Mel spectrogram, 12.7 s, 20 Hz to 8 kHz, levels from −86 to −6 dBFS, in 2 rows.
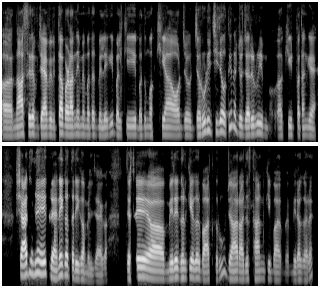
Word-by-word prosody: अ, 115 0 -1
ना 130 +2 +4
सिर्फ 145 -2 -1
जैव 125 0 +4
विविधता 130 +4 +2
बढ़ाने 130 0 +2
में 130 0 -10
मदद 125 0 -5
मिलेगी, 125 +5 -7
बल्कि 130 +1 -5
मधुमक्खियाँ 125 0 -5
और 120 +1 -3
जो 125 -1 -7
ज़रूरी 160 +9 -2
चीज़ें 165 +2 -4
होती 170 +9 -2
हैं - - -7
ना 240 - -4
जो - - -4
ज़रूरी 140 +4 -2 0.3
अ, 115 - -5
कीट 130 -2 -6
पतंगे 120 -1 -5
हैं, 110 - -6 0.4
शायद 185 +4 +8
उन्हें 210 +1 +2
एक 200 0 +4
रहने 140 +7 +6
का 185 - +3
तरीका 125 -4 -1
मिल 100 -3 -15
जाएगा 95 0 -8 0.4
जैसे 160 0 +4
अ, 125 -3 +6
मेरे 135 +4 +2
घर 140 0 -4
की 150 - +1
अगर 140 -1 0
बात 115 +1 -2
करूँ 220 +6 -13
जहाँ 125 -1 +1
राजस्थान 125 +2 -4
की 130 - -9
बा 110 -1 -4
में 110 - -19
मेरा 115 +1 -7
घर 110 -2 -10
है - - -9
130 Hz, 230 wpm, -24 LUFS, 120-145 Hz, 0.4 s, शायद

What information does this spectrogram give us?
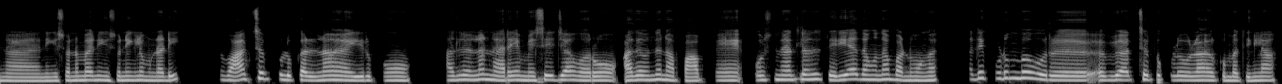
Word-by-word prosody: ஆ - - 0 0.3
நீங்க 175 +1 0
சொன்ன 190 0 +1
மாரி 200 0 +2
நீங்க 195 -2 0
சொன்னீங்களே 195 +1 +1
முன்னாடி 185 +1 +1 0.6
வாட்ஸ்சப் 235 +6 0
குழுக்கள்லாம் 205 -1 +1 0.2
இருக்கும். 185 0 -2 0.4
அதுலலாம் 215 +3 +1
நெறய 195 +2 +2
மெசேஜா 205 +2 +1
வரும் 185 0 +2
அத 190 - +3
வந்து 220 +3 +1
நான் 195 -1 -1
பார்ப்பேன், 185 +1 -2 0.2
ஒரு 205 - 0
சில 220 0 -2
நேரத்துல 225 +2 +1
வந்து 240 0 +1
தெரியாதவங்க 225 +2 +1
தான் 230 -2 0
பண்ணுவாங்க. 190 -1 +1 0.4
அதே 280 +5 -1
குடும்ப 290 +1 0 0.2
ஒரு 205 -2 +2 0.6
வாட்ஸ்சப் 210 +2 0
குழுவலாம் 195 -1 +1
இருக்கும் 185 -1 -2
பாத்தீங்களா. 180 +1 0
200 Hz, 150 wpm, -22 LUFS, 190-220 Hz, 0.6 s, அத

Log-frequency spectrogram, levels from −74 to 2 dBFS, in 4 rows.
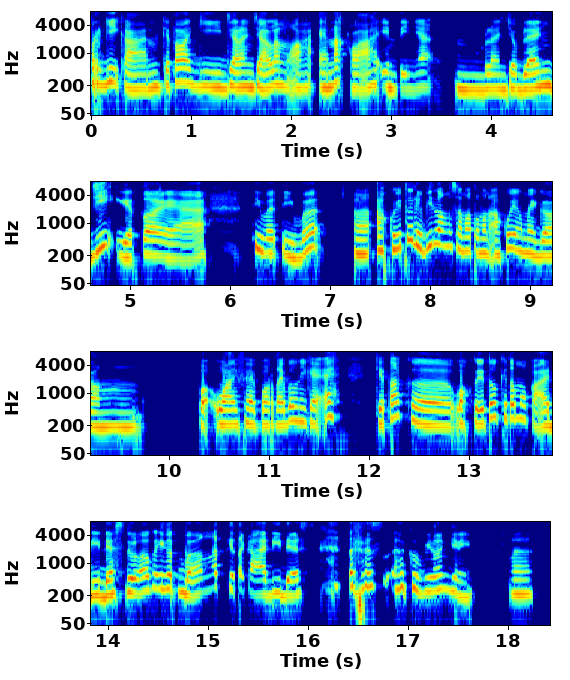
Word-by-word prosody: pergi 230 +1 +1
kan. 180 +1 0
Kita 215 +3 0
lagi 195 -4 -2
jalan-jalan, 195 +1 +2
wah 185 - -2
enak 190 +5 0
lah 180 +4 -1
intinya. 180 0 -5 0.3
Belanja 175 +1 -3
belanji 205 - +3
gitu 190 +2 +1
ya, 180 -5 0 0.5
tiba-tiba, 230 0 +1 0.4
eee, 220 0 +3
aku 260 +2 +2
itu - - +2
sudah 315 -7 +4
bilang 350 +1 +3
sama 260 -3 +1
teman 230 -1 -1
aku 250 +8 0
yang 255 -4 -1
megang 195 -2 0 0.6
po - - +5
Wi-Fi 220 0 +3
portable 215 +3 +1
nih, 245 - -2
kayak, 225 - 0
"Eh, - - -17 0.4
kita 290 +7 +2
ke" 210 -7 +3
waktu 225 0 +2
itu 305 - +5
kita 290 0 +3
mau 275 - -1
ke - - -5
Adidas 205 +1 +2
dulu. 235 -1 +5
Aku 260 - -2
ingat 280 -1 +2
banget 230 +6 0
kita 275 - -1
ke 240 - -2
Adidas. 210 -1 -2 0.3
Terus 315 0 +1
aku 290 0 0
bilang 260 +3 -1
gini, 205 -4 -4 0.4
eee 220 0 -2
215 Hz, 165 wpm, -23 LUFS, 195-250 Hz, 0.6 s, po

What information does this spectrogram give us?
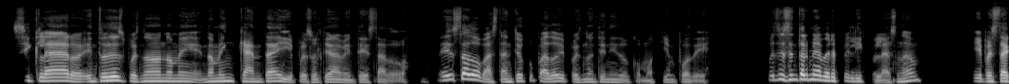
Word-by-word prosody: Sí, 180 - -4
claro. 165 -4 +5
Entonces, 170 +7 +4
pues 140 -2 -3
no, 150 +2 +2
no 145 -1 0
me 140 -6 -3
no 135 +4 -1
me 145 - 0
encanta 145 -2 +1
y, 130 -7 0
pues, 110 +1 -7
últimamente 110 -3 -4
he - - -3
estado 105 -3 -9 0.2
he 195 - -2
estado 230 -2 +4
bastante 125 +5 -2
ocupado 140 -1 -2
y, 150 - -1
pues 110 -4 -8
no 120 +1 -6
he - - -7
tenido 115 -4 -7
como 85 -1 -12
tiempo 105 -1 -10
de, 75 -3 -11 0.6
pues, 205 +2 -6
de 225 - +3
sentarme 220 0 +5
a - - +6
ver 175 -3 +4
películas, 125 - -6
¿no? 170 +9 -3 0.5
Y 150 -2 -1
pues, 140 -1 +1
esta 145 - +8
140 Hz, 220 wpm, -25 LUFS, 115-165 Hz, 0.6 s, esta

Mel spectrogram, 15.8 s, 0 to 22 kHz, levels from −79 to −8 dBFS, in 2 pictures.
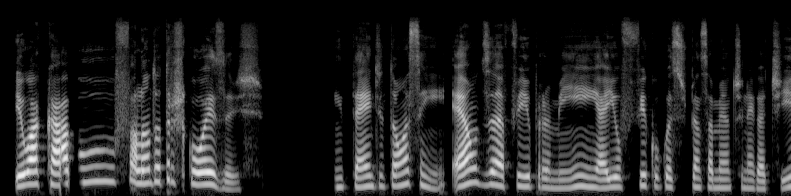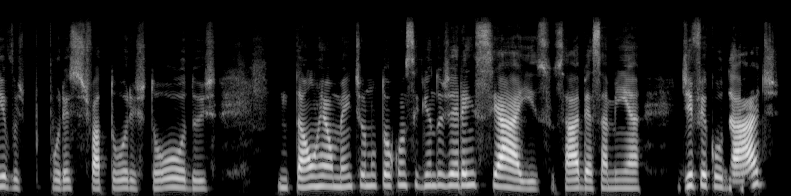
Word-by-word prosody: eu 220 +3 +6
acabo 260 +5 +5
falando 270 -1 0
outras 300 0 -3
coisas, 235 - 0 0.7
entende. 190 +2 -2
Então 215 +2 -2
assim, 220 -10 -5
é 220 +4 +6
um 285 +2 -1
desafio 215 -4 -1
para 185 -3 -8
mim, 180 +3 -5
aí 170 +2 0
eu 195 - -2
fico 200 +1 -8
com 195 - -6
esses 185 - -6
pensamentos 175 -2 -7
negativos 170 +2 -7
p - - -48 0.2
por 165 -1 -9
esses 170 0 -4
fatores 160 0 -4
todos, 165 -1 -5 0.6
então 185 +2 +1
realmente 205 +1 -2
eu - - -3
não 220 - -5
estou 215 0 -3
conseguindo 225 -1 -5
gerenciar 225 -5 +4
isso, 150 -1 -8
sabe, 170 +1 +2
essa 165 0 -1
minha 165 0 -3 0.4
dificuldade. 205 - +3
195 Hz, 140 wpm, -24 LUFS, 170-225 Hz, 0.7 s, eu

